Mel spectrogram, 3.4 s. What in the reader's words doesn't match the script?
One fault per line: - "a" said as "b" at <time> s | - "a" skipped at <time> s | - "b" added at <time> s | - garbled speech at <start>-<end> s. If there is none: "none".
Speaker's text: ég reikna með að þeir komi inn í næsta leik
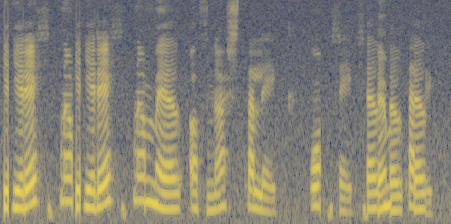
- "ég reikna" added at 0.6 s
- "þeir komi inn" skipped at 1.5 s
- garbled speech at 2.3-3.3 s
